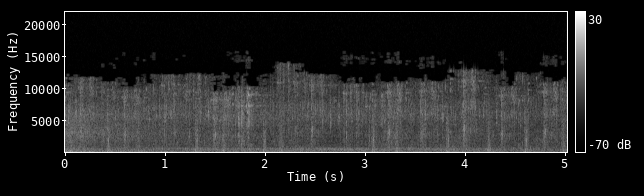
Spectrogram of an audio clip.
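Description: Footsteps crunch slowly over stony ground.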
